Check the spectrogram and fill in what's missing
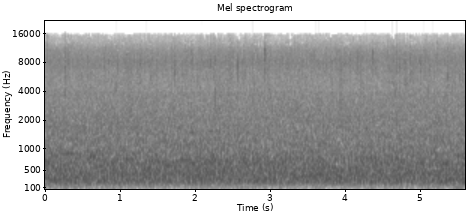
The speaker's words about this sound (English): And it looks like this one will be called for rain.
